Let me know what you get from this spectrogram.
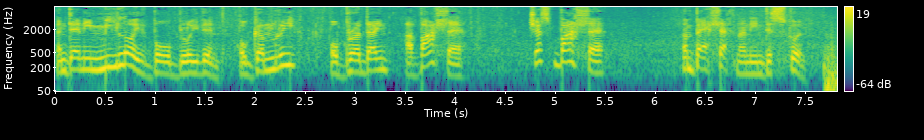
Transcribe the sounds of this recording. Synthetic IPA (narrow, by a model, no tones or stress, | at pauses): əndɛnimilˠɔɨðboːblˠʊɨðɪnɔɡəmriɔbrədajnavaɬɛ̥ | d͡ʒəstvaɬɛ | ənbɛɬɛχnanindɪskʊn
